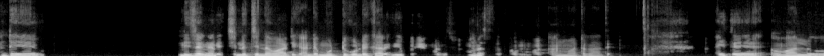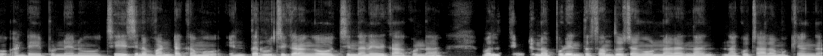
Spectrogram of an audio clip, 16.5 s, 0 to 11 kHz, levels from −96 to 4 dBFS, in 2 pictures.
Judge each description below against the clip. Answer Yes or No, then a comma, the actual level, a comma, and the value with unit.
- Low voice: Yes, low, 115 Hz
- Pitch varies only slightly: No, average, 3.1 semitones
